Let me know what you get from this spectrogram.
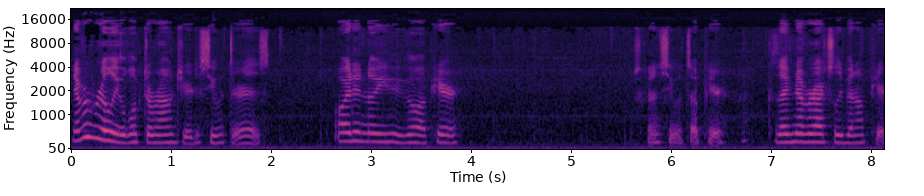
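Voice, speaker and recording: In a room with audible echo, the delivery runs at a very fast pace broken by long, frequent pauses. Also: woman. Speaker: gaming video creator. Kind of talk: let's play commentary. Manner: casual, filler words.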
